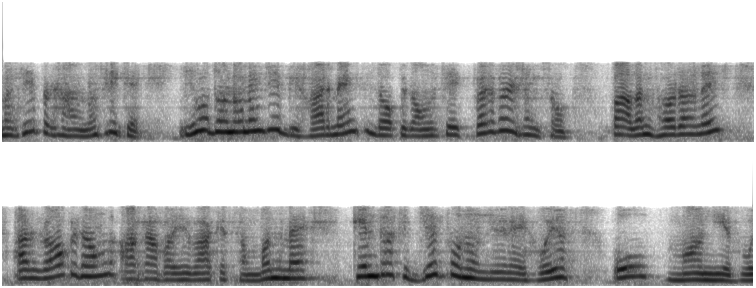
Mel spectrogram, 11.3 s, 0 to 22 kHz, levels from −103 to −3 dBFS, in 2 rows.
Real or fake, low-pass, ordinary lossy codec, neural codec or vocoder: fake; 3.6 kHz; none; codec, 16 kHz, 1.1 kbps, Voila-Tokenizer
